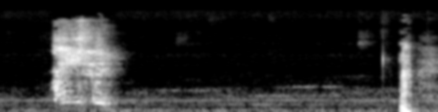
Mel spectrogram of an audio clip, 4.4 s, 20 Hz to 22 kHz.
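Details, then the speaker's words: Sneeze played as the second test for a TinyML cough/sneeze/noise detector (decision tree, KNN, random forest) on an ESP32 with an analog microphone module read via ADC. One sharp hissing burst of air, then a click; the ESP32 correctly detected the sneeze. "di sini SP32 berhasil mendeteksi suara bersin."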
